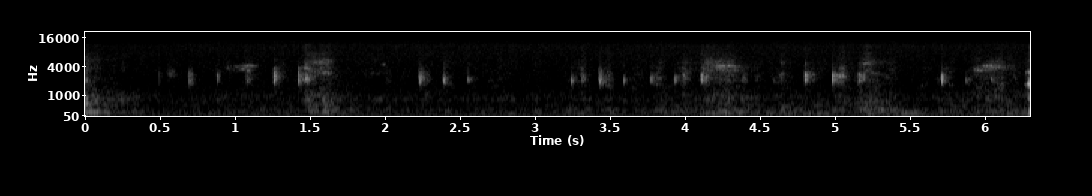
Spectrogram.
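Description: Faint, quick ticks of a gray crayon dabbing short, light dashes onto paper, coming in irregular clusters.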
